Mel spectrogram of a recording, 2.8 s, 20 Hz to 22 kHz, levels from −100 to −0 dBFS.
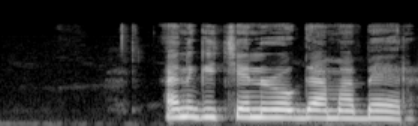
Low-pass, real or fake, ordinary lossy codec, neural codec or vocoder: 10.8 kHz; real; none; none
